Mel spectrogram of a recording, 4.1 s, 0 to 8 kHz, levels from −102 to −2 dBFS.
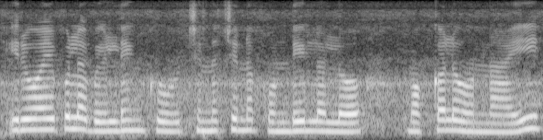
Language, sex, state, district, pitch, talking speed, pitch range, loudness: Telugu, female, Telangana, Hyderabad, 205 Hz, 120 wpm, 195-225 Hz, -15 LUFS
